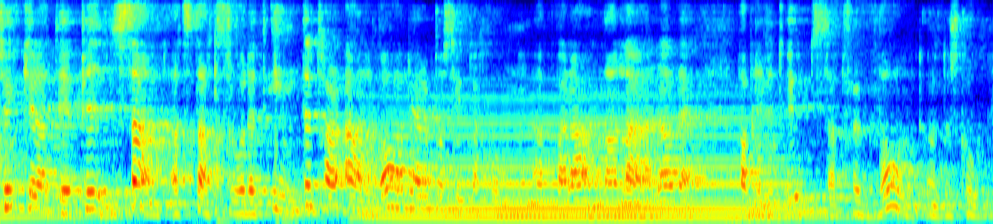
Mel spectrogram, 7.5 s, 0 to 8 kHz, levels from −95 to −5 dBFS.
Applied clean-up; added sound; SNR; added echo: none; Bowed string instrument; 7 dB; reverberation time 1.2 s.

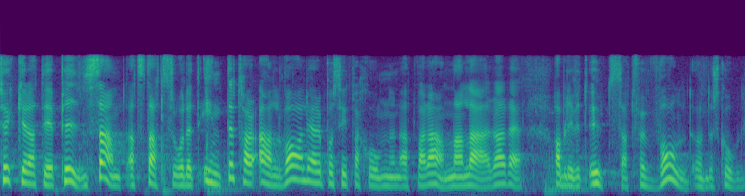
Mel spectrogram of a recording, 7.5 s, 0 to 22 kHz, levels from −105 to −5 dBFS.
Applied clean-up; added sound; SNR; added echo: none; none; none; none.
